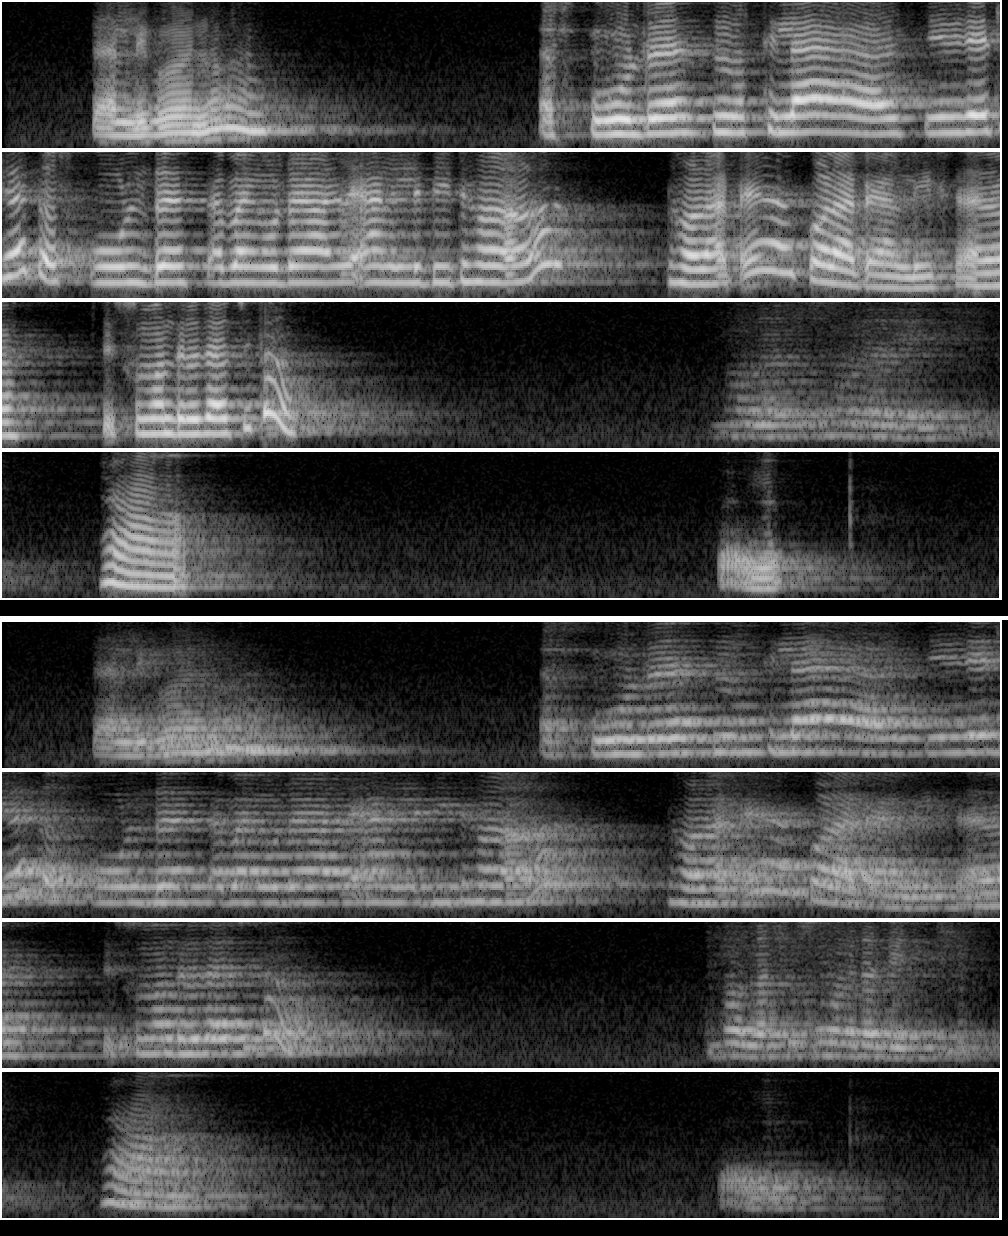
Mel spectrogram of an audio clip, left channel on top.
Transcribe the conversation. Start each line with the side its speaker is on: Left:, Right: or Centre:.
Left: ଚାଲିବ ଏଇନୁ।
Right: ଫାଙ୍କା ଅଡିଓ।
Left: ଆଉ ସ୍କୁଲ ଡ୍ରେସ ନଥିଲା ଚିରି ଯାଇଥିଲା ତ ସ୍କୁଲ ଡ୍ରେସ ତା ପାଇଁ ଗୋଟେ ଆଣିଲି ଦିଟା ହଳ। ଧଳାଟେ ଆଉ କଳାଟେ ଆଣିଲି ସାର ଶିଶୁ ମନ୍ଦିର ଯାଉଛି ତ।
Right: ଭଲ ସୁଷୁମନ୍ଦିରରେ ଦେଇଛନ୍ତି।
Left: ହଁ। ହ <unintelligible>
